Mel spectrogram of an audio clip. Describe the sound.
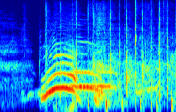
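A few people start clapping, a quick scattering of sharp hand claps about a second long, following a rising, drawn-out vocal cry and mixed with voices.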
